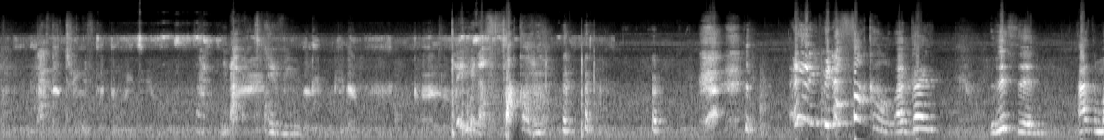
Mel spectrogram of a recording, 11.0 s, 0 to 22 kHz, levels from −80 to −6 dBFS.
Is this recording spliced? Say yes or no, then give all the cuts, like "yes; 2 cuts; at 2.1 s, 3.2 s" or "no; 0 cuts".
no; 0 cuts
